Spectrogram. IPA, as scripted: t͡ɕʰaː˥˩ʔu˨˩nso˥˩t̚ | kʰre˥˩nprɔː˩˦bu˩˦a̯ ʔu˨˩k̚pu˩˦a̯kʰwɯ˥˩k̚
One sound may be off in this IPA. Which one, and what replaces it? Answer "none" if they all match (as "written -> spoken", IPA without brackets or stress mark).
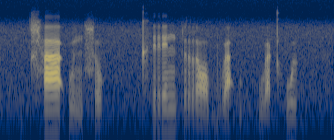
t̚ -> k̚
